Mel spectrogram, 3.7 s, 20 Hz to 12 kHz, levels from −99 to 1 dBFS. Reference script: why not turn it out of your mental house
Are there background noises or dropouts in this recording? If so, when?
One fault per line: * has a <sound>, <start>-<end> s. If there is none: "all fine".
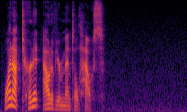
all fine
